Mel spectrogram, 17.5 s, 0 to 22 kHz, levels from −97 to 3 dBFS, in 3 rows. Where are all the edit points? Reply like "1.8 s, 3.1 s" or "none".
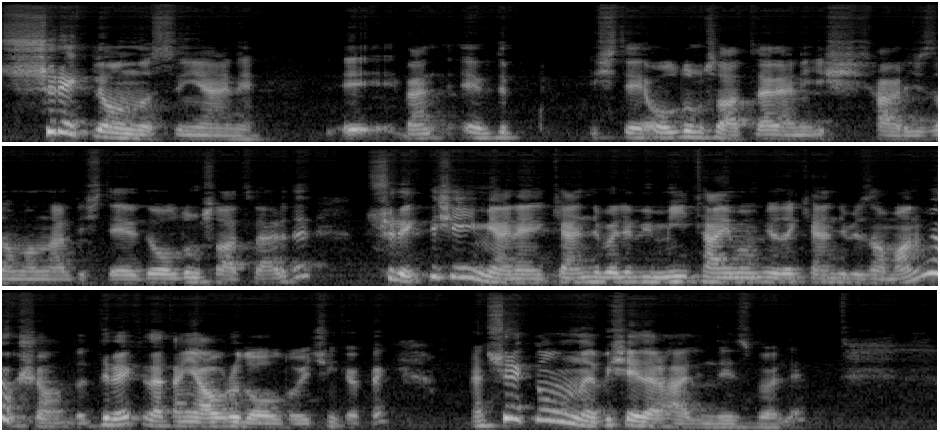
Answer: none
